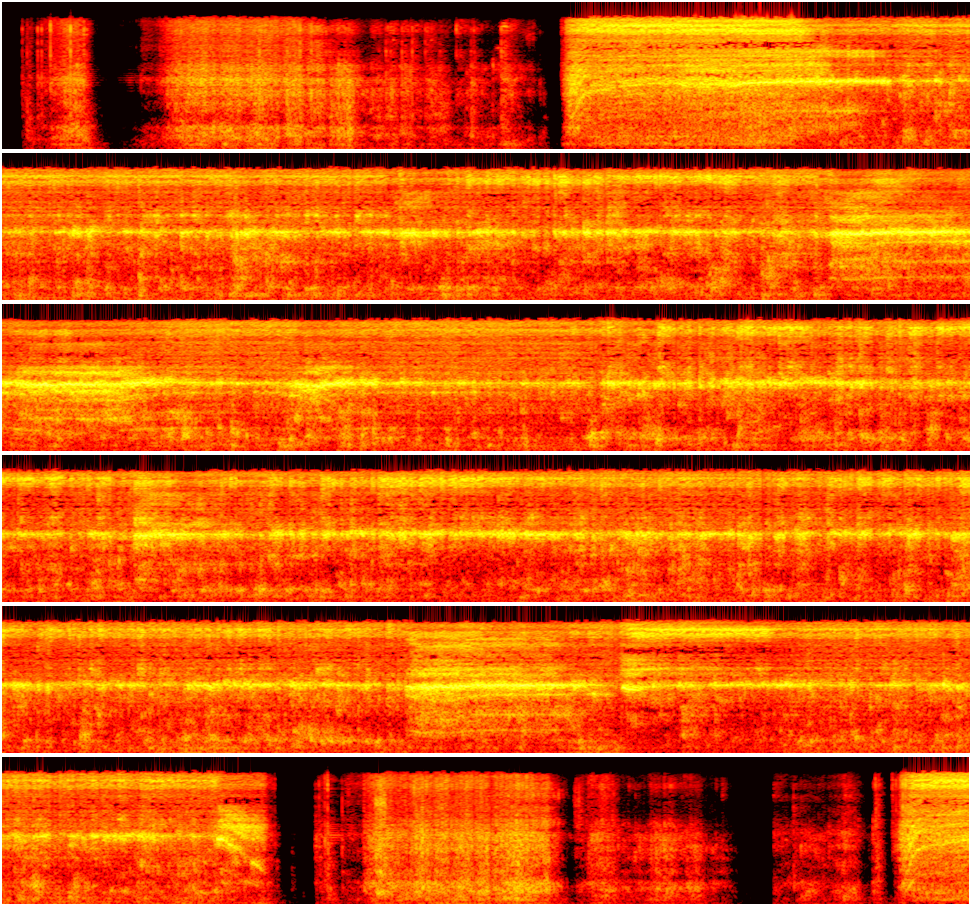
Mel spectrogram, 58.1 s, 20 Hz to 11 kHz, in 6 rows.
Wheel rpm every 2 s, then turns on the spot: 10, 20, 30, 180, 230, 230, 240, 230, 230, 230, 220, 230, 230, 230, 230, 230, 230, 230, 230, 230, 230, 230, 230, 230, 230, 120, 20, 20, 30.
0-4 52-56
